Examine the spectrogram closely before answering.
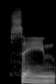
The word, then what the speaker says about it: seine: You might think of the river sen, but we actually call them sane s boats here.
